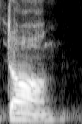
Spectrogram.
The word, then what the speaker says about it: Dong: I verified with him that I wasn't mispronouncing it. I kid you not, his name was Dong.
